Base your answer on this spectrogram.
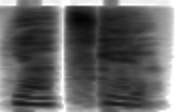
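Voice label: Voice finish, Japanese; nagi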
